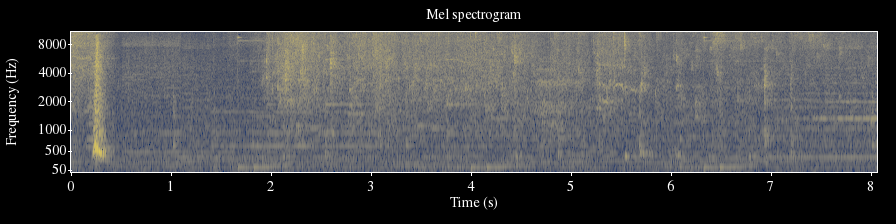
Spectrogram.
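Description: Water running and pouring into a head-spa wash basin for an herbal scalp soak, under soft background music. A single sharp knock comes just after the start.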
